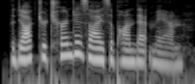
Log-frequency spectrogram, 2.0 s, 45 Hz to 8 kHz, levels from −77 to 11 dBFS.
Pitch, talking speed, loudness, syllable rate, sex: 195 Hz, 245 wpm, -18 LUFS, 6.6 syllables/s, female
